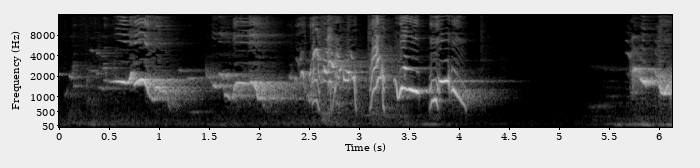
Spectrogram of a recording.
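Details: Black-naped oriole in strong singing condition, its song used as a lure to make orioles call: nasal, slurred phrases followed by a run of sharp downward-sweeping notes, a silent gap, then a further harsh phrase.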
